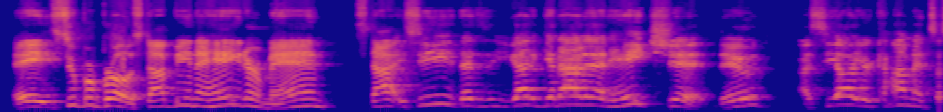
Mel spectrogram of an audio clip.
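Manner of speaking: high, heated, fired-up scolding; worked-up rant. Real, not acted. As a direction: get worked up and call him out. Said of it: "I got a little crazy there".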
